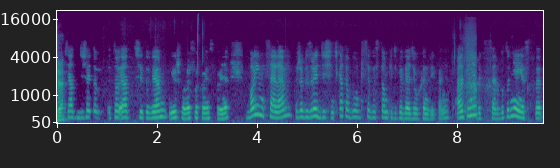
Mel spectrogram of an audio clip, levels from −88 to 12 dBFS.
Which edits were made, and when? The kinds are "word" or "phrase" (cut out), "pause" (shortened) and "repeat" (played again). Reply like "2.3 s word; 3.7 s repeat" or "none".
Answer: 2.2 s word; 3.7 s pause; 4.7 s pause; 6.1 s word; 7.9 s pause; 8.4 s word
